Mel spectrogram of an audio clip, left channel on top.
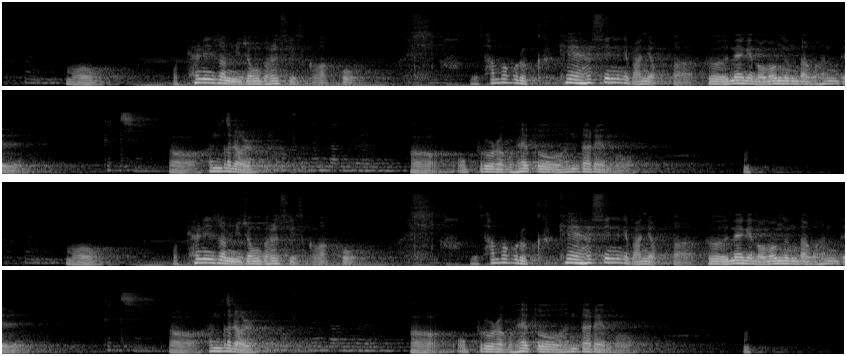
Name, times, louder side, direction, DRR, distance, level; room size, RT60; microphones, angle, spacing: voice 1, 0.6-1.0 1.8-3.6 4.0-8.7 10.1-11.0 12.5-14.8, equal, 5° right, 7 dB, 0.5 m, -27 dB
sound 1, 1.3-6.4, equal, 60° left, 5.0 m, -48 dB
voice 2, 9.4-9.9 10.5-12.2, equal, 20° left, 1 dB, 2.5 m, -45 dB
21.5 x 15.0 x 8.9 m, 2.2 s
head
